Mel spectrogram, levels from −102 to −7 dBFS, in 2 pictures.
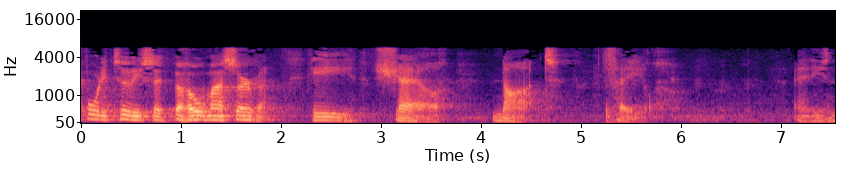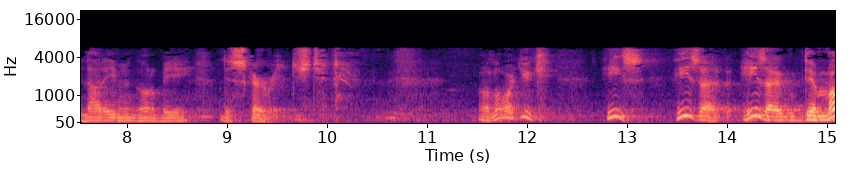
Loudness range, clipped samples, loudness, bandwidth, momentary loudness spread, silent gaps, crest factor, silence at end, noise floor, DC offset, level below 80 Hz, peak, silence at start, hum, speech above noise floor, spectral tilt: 10 LU; under 0.1%; -28 LUFS; 5.8 kHz; 20 LU; none; 24 dB; 0 s; -53 dBFS; under 0.1%; -56 dBFS; -4 dBFS; 0 s; none; 27 dB; -4.5 dB/octave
